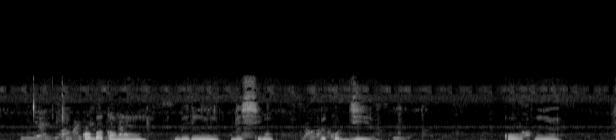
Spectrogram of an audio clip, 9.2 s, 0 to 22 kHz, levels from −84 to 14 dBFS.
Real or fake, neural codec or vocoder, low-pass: real; none; 9.9 kHz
